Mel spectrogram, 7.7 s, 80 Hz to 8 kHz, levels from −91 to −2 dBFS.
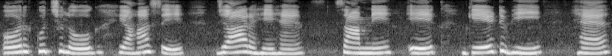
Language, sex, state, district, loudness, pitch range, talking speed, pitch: Hindi, female, Punjab, Pathankot, -13 LUFS, 250-300 Hz, 100 wpm, 270 Hz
